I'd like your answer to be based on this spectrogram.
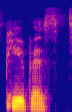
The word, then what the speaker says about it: Puppis: The neighboring constellations are Columba, Lepus, Monoceros, and Pupis or Puppis. What say you? Okay, you say nothing. The constellation named Canis Major. – Pupis. Sorry, I was reading something. It's Pupis.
